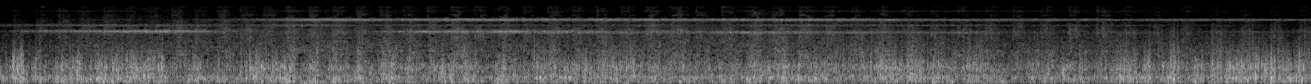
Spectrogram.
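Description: Indian Railways LHB passenger coaches running on the track: a steady rolling rumble of wheels on rails, with a thin high-pitched squeal over it.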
